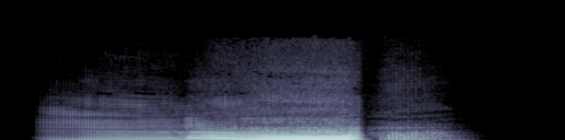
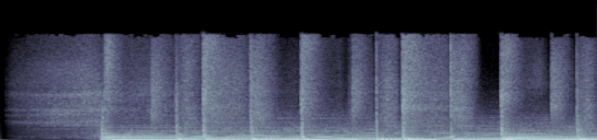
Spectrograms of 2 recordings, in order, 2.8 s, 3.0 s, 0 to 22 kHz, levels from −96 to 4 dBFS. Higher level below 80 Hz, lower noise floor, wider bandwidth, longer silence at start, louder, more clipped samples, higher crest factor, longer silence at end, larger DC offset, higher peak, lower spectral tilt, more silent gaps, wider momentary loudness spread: second, -46 dBFS vs -20 dBFS; about the same, -36 dBFS vs -39 dBFS; second, 7.2 kHz vs 17 kHz; first, 0.4 s vs 0.25 s; first, -15 LUFS vs -20 LUFS; neither; about the same, 16 dB vs 14 dB; first, 0.7 s vs 0 s; neither; about the same, -2 dBFS vs -4 dBFS; first, -9 dB/octave vs -5.5 dB/octave; neither; first, 23 LU vs 4 LU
